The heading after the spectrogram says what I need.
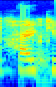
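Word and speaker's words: Харків: the Russian version Kharkov is the Russian version high key for the Ukrainian version okay our languages are very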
